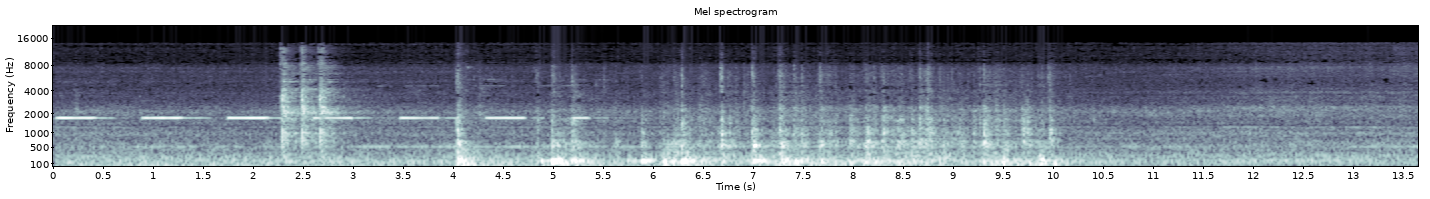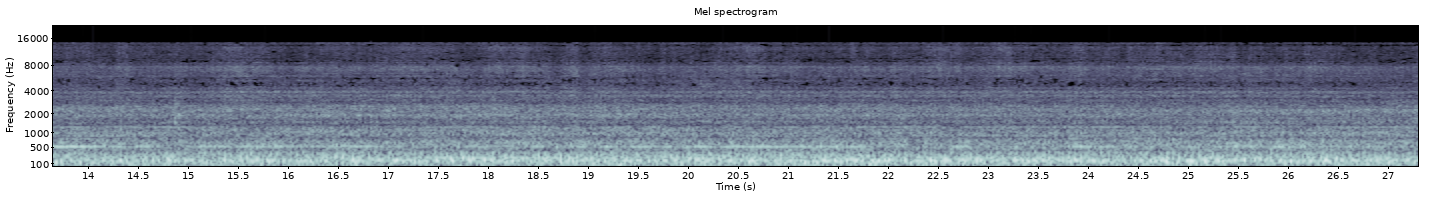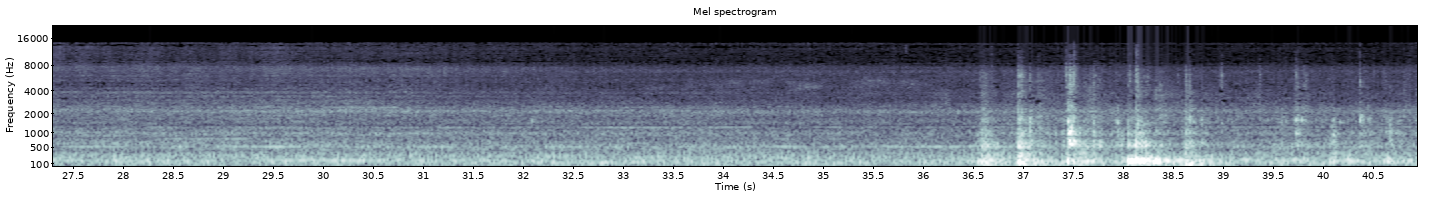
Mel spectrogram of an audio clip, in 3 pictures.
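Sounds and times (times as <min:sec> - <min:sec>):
diesel engine drone: 0:00.0 - 0:40.9
machinery clatter and knocks: 0:02.2 - 0:03.0, 0:04.0 - 0:10.3, 0:36.5 - 0:40.9.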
